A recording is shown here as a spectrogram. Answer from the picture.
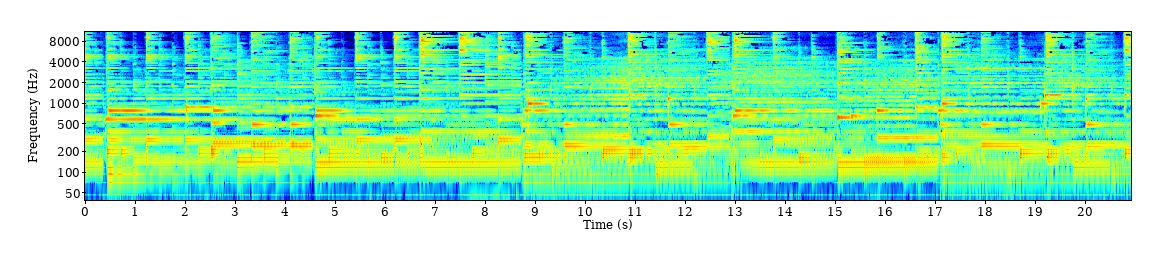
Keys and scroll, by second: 2.7 ctrl+i, 3.8 v, 7.3 ctrl+[, 7.5 ctrl+[, 10.0 ctrl+c, 10.1 ctrl+v, 15.5 ctrl+[, 15.9 ctrl+], 17.1 i, 18.7 v.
